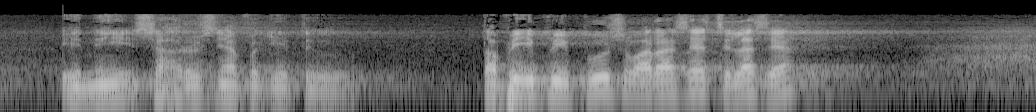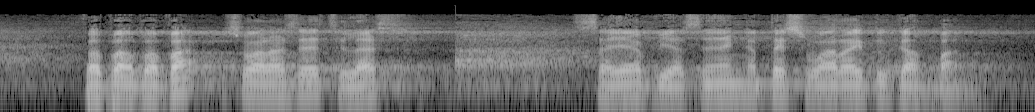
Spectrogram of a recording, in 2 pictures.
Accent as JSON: {"language": "Indonesian", "region": "Java", "country": "Indonesia", "said": "Karena saya asli orang Jawa, di dalam tradisi orang Jawa, orang tua disebut sepuh."}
